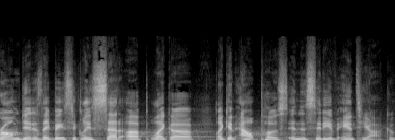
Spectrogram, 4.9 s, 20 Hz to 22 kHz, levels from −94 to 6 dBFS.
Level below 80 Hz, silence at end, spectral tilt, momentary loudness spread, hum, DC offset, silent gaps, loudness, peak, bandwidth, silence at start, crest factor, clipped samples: -60 dBFS; 0 s; -3.5 dB/octave; 6 LU; none; under 0.1%; none; -21 LUFS; -2 dBFS; 15.5 kHz; 0 s; 20 dB; under 0.1%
